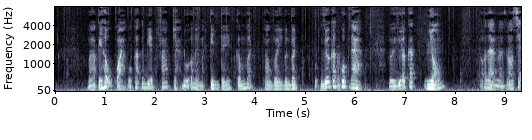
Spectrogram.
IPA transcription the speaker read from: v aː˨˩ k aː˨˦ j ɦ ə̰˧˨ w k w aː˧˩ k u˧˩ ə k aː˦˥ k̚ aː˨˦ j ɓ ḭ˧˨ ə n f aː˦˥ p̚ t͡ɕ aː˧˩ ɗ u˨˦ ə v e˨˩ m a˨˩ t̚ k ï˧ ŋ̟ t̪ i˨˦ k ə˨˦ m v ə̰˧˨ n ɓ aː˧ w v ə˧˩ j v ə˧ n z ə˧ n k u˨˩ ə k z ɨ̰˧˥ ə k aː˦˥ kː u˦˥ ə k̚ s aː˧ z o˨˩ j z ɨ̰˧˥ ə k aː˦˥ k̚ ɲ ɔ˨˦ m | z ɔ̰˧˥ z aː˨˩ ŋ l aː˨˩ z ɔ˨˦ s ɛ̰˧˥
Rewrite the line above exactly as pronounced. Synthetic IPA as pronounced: v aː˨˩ k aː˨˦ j ɦ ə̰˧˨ w k w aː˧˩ k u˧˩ ə k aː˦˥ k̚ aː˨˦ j ɓ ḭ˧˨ ə n f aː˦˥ p̚ t͡ɕ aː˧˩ ɗ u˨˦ ə v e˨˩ m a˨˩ t̚ k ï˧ ŋ̟ t̪ e˨˦ k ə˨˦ m v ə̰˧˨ n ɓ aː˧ w v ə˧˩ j v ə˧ n v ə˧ n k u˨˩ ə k z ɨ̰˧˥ ə k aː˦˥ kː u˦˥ ə k̚ z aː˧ z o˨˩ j z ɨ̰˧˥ ə k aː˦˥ k̚ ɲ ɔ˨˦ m | z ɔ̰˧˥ z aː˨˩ ŋ l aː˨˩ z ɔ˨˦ s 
